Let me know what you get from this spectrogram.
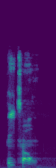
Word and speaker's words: Pete Tong: Pete what? Pete Tom? – Pete Tong. – How do you spell that? – Anyway, it's the name Pete, P-E-T-E. – Yeah. – And then the last word is T-O-N-G.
